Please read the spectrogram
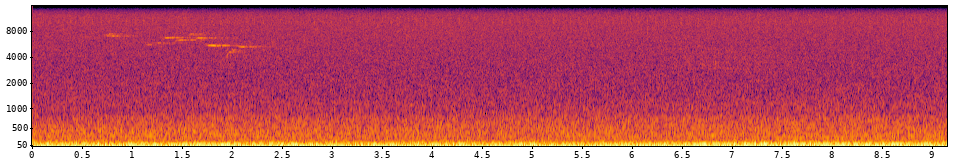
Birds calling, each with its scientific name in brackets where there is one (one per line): Brown Creeper (Certhia americana)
